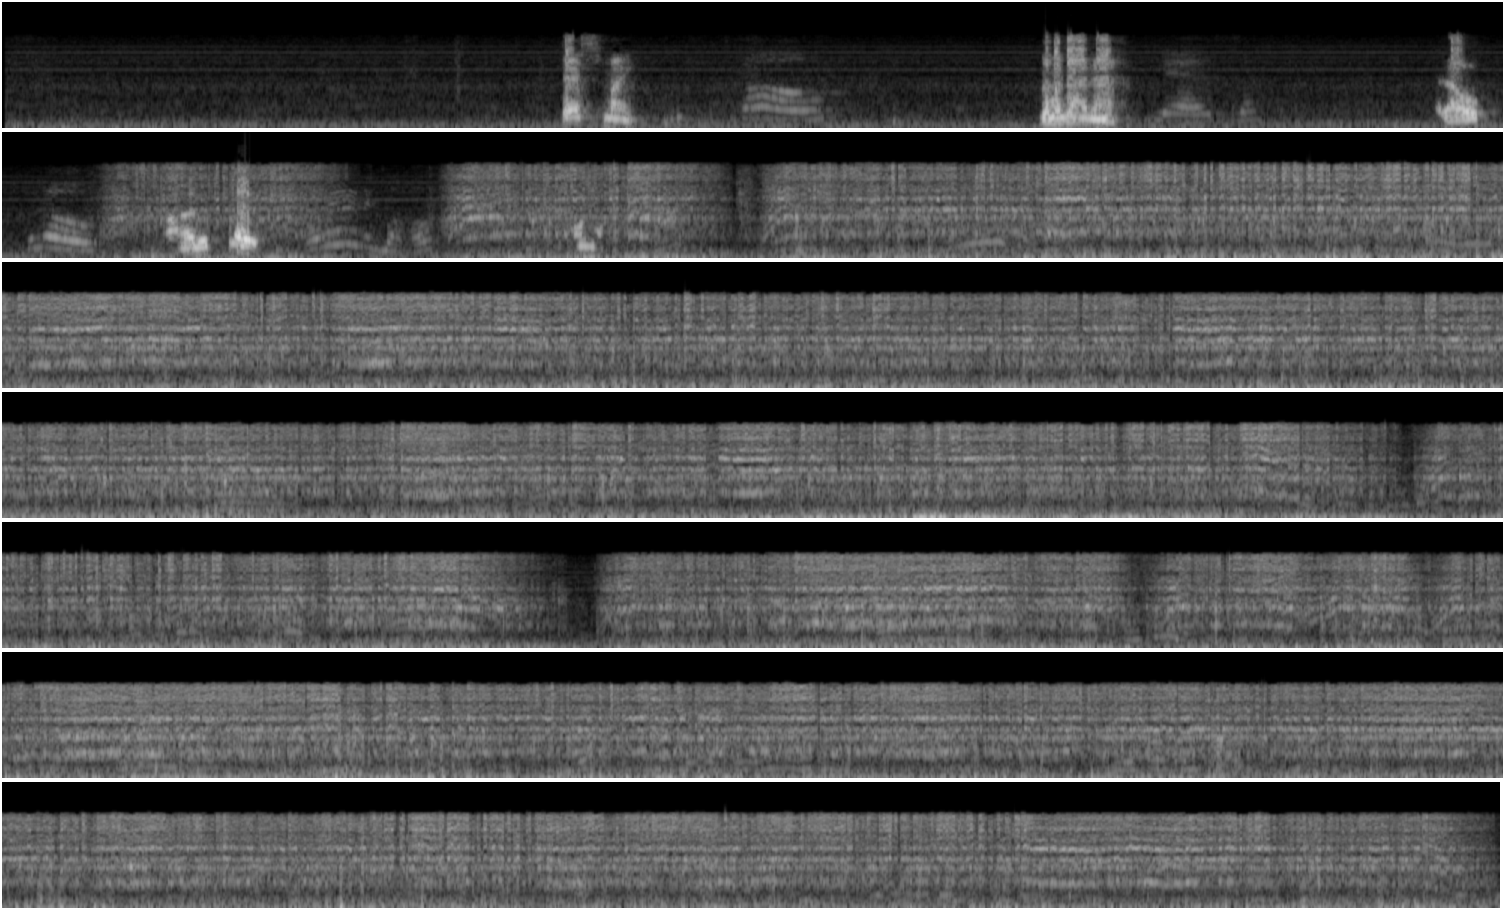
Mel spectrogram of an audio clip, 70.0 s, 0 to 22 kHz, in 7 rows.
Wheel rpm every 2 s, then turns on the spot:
0, 0, 0, 0, 0, 60, 130, 140, 230, 230, 230, 230, 230, 230, 230, 230, 230, 230, 200, 100, 230, 110, 210, 150, 150, 220, 230, 220, 230, 230, 230, 230, 230, 230, 140.
none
